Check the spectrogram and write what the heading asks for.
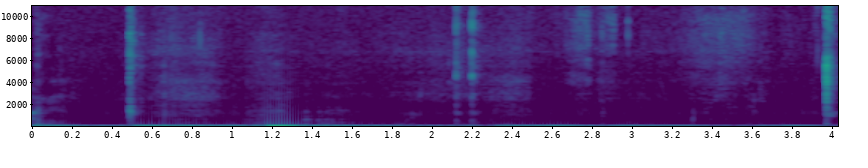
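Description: A few separate computer keyboard and mouse clicks, with a louder dull low thump about a second in.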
